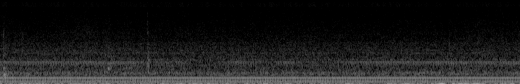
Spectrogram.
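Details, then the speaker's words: 1928 RCA Victor Model 28V radio, signal generator near 600 into the antenna, volume full: steady low hum with only a faint, thin distorted signal; weak output, fault not yet found. "And you can hear a little bit of the signal coming out of this radio speaker. Doesn't sound very good, but it's there. That's with volume full, everything full."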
